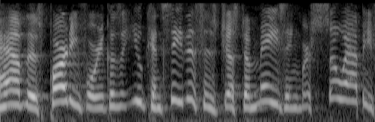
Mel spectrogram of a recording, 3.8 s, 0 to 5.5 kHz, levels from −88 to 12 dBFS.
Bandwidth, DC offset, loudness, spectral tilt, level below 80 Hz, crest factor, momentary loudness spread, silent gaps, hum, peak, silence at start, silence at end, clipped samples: 5.2 kHz; under 0.1%; -24 LUFS; -7.5 dB/octave; -62 dBFS; 20 dB; 11 LU; none; none; -4 dBFS; 0 s; 0 s; under 0.1%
